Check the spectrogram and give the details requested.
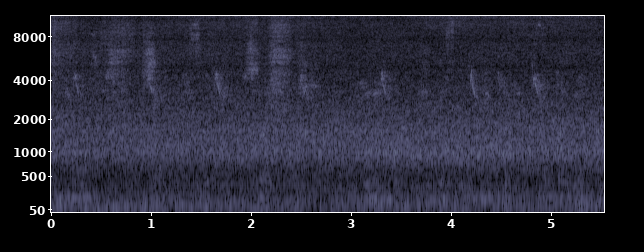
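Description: Small birds chirping, short high calls about twice a second, over a steady low rumble.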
